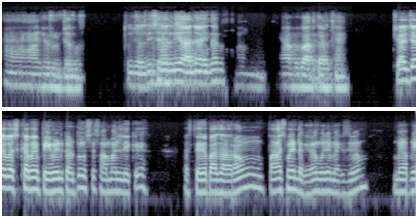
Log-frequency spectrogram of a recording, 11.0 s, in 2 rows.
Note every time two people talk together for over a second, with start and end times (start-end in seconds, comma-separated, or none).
none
